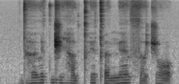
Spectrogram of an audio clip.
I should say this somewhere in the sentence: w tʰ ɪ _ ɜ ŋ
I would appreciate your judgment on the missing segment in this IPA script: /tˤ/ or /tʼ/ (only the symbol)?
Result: tʼ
